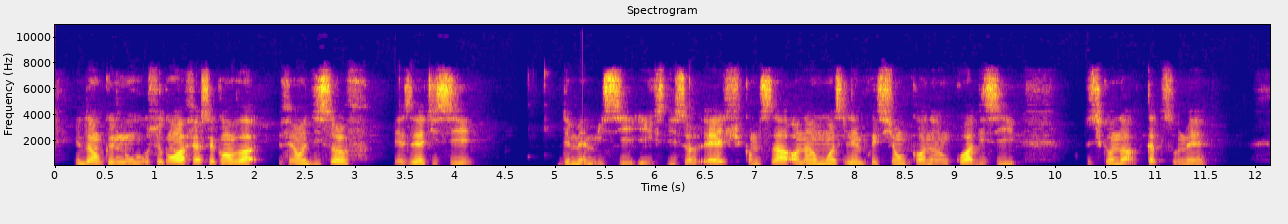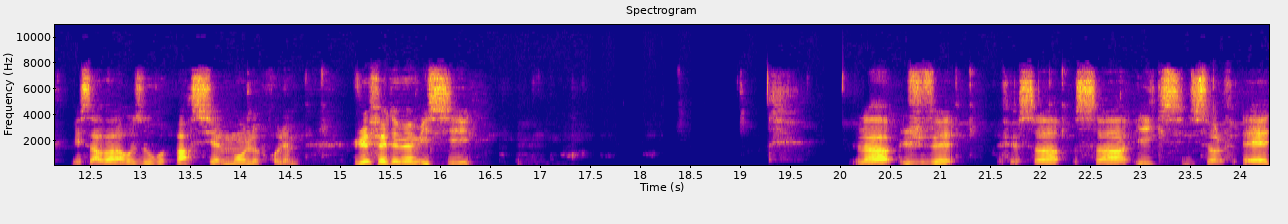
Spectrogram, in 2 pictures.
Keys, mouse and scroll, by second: 0.3 scroll up 1, 0.6-1.8 middle drag, 1.8 x, 4.7 right click, 5.5 x, 12.5 Tab, 13.0-13.6 scroll down 1, 13.6-14.7 middle drag, 14.7 right click, 15.7 KP_Divide, 16.8-18.2 ctrl+scroll up 19, 18.4-19.4 middle drag, 19.4 Tab, 20.6-21.2 shift+scroll down 2, 21.2 right click, 22.1 shift+right click, 22.8 x.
